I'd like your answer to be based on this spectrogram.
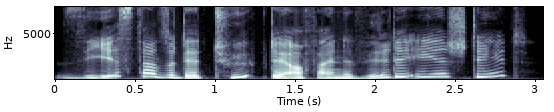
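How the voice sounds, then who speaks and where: A man's voice: extremely high pitch, big pitch swings, unhurried, no room sound, studio quality, voice pushed up, exaggerated voice. A male audiobook narrator voicing a frank young woman on the phone, speaking in a teasing, wry manner. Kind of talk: audiobook character voice.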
